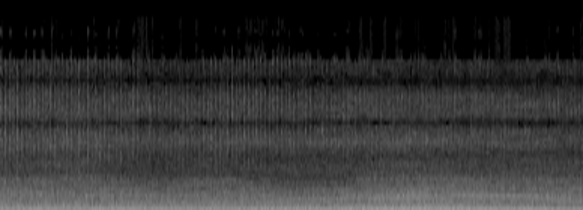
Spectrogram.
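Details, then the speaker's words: Previously seized Briggs single-cylinder small engine after being freed and treated with engine restore: runs at a steady, even beat with no rod knock. Seizure cause unknown, possibly low oil; the drained oil was pitch black. "so so that's not bad sounds good doesn't sound like there's any rod knock or anything so i think the motor is fine"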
